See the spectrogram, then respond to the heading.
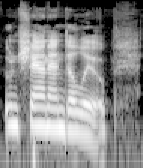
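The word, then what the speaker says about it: Un Chien Andalou: wacky little films to watch in class, is Unchan and Lou.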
